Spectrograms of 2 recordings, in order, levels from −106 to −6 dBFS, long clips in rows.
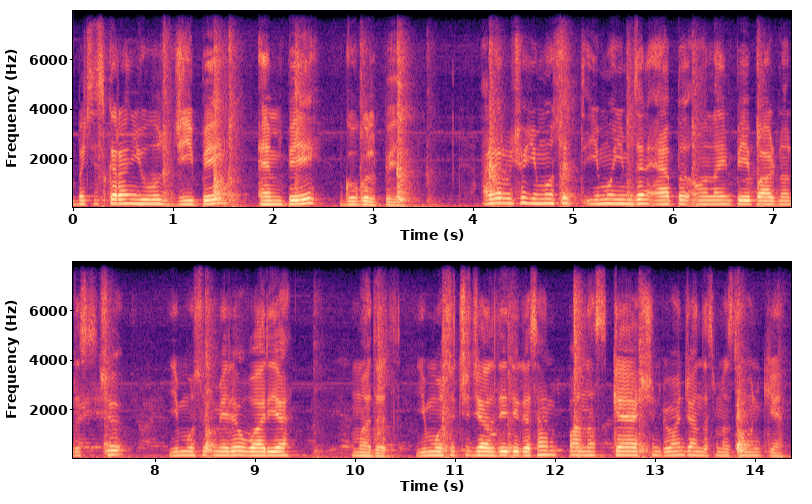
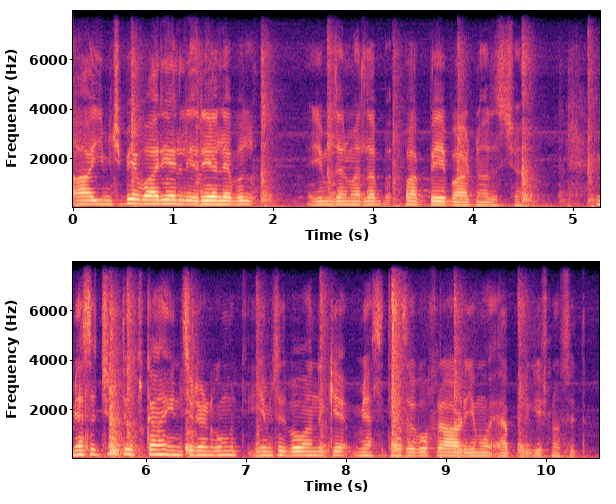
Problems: background sounds at intervals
